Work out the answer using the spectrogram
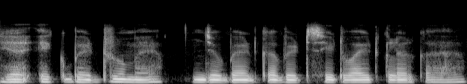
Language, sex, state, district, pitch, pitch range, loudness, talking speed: Hindi, male, Jharkhand, Deoghar, 110 Hz, 105-115 Hz, -14 LUFS, 155 wpm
